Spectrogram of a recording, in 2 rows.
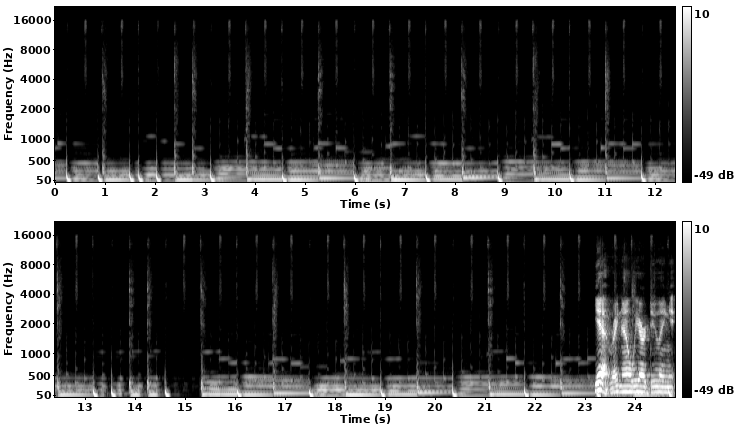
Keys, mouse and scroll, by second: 2.1 middle click, 2.5 alt+z, 2.9 middle click, 3.5 Tab, 4.2 middle drag, 5.3 middle drag, 5.6 /, 6.3 middle drag, 9.6 middle drag, 10.3-11.7 middle drag, 22.5 middle drag, 23.1 middle drag, 23.5 shift+middle drag, 23.9 middle drag.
